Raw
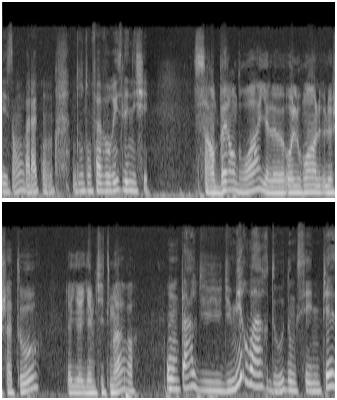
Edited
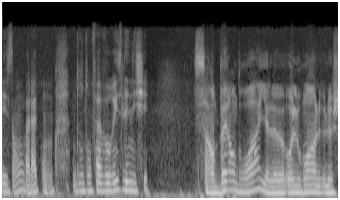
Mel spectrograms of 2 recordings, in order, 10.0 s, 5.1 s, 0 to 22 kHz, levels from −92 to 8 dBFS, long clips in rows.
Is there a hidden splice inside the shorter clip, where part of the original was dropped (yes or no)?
no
